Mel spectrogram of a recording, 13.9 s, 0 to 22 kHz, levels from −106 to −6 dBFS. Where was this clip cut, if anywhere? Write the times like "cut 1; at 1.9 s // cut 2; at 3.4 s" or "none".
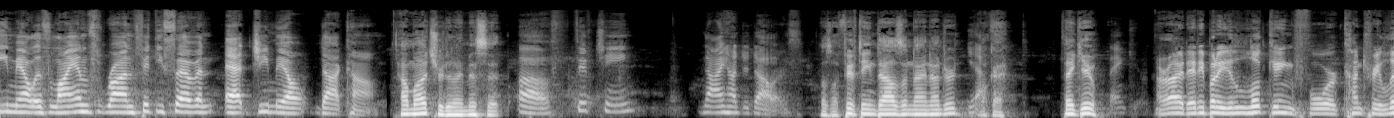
cut 1; at 3.9 s // cut 2; at 5.1 s // cut 3; at 10.2 s // cut 4; at 11.5 s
